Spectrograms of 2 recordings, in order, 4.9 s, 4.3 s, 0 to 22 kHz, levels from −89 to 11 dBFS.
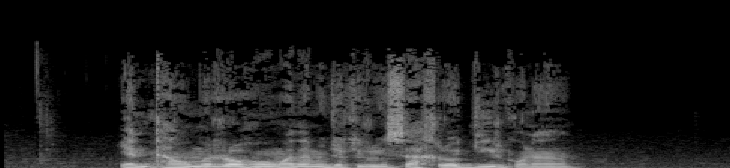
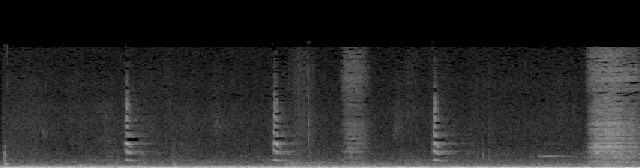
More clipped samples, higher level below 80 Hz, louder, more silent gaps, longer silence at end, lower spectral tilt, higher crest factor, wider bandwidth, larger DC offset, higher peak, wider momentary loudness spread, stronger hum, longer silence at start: neither; second, -50 dBFS vs -18 dBFS; about the same, -17 LUFS vs -18 LUFS; neither; first, 1 s vs 0 s; about the same, -6 dB/octave vs -6 dB/octave; about the same, 16 dB vs 14 dB; about the same, 15.5 kHz vs 15.5 kHz; neither; about the same, -2 dBFS vs -2 dBFS; first, 8 LU vs 4 LU; neither; first, 0.8 s vs 0 s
